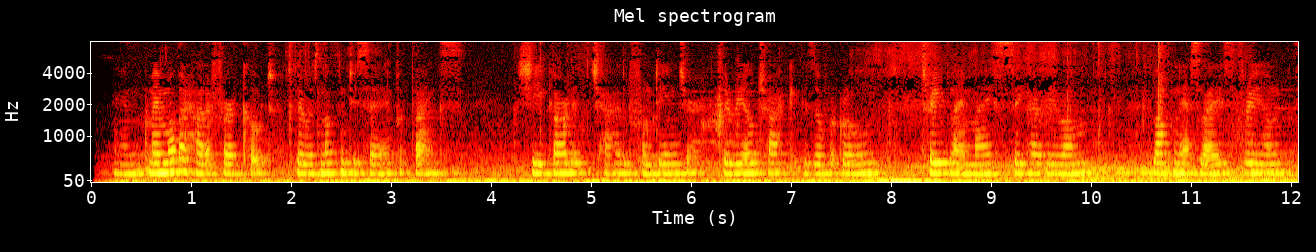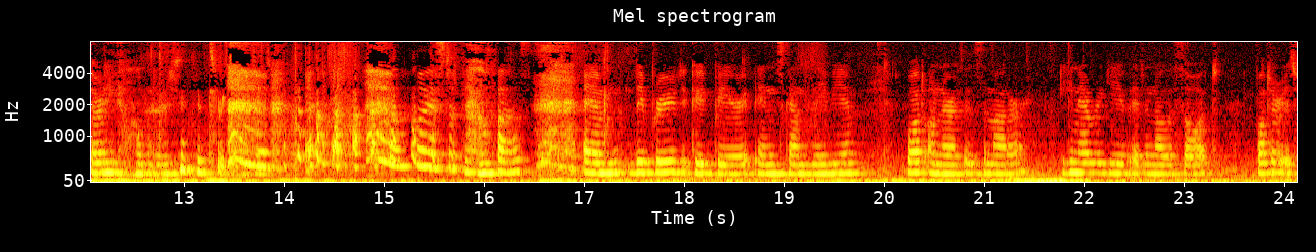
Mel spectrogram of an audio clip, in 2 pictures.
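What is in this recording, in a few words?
passage, dialects ni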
